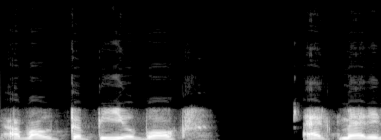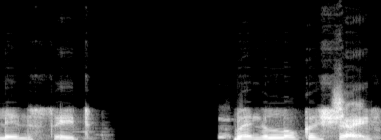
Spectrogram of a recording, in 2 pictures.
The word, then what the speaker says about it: Maryland: They call it Maryland. Maryland. No, Maryland. That's how the locals say. My husband was originally from Maryland. Maryland. Okay. Like a mermaid.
